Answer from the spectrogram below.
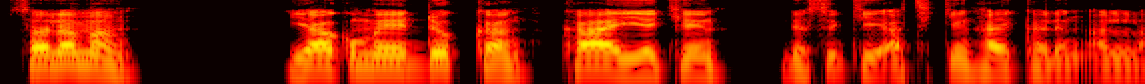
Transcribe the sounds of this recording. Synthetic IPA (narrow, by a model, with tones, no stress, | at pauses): sɐ˦lɐ˦mɐ˨ŋ | jaː˦kʷʊ˦ma˦ji˦dʊ˦kːɐ˨ŋkaː˦jɐ˨jːɐ˦kʲɪ˦n | da˨sʊ˦kʲeː˨ʔa˨t͡ʃɪ̥˦kʲɪ˦ŋɦa˦jkɐ˨lɪ˦ŋʔa̰˦lːa̰ː˨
